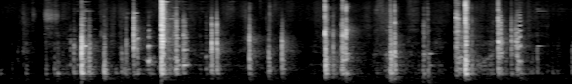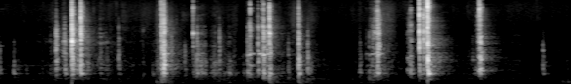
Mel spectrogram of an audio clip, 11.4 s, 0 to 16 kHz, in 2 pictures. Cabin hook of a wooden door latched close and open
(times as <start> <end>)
7.3 10.7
